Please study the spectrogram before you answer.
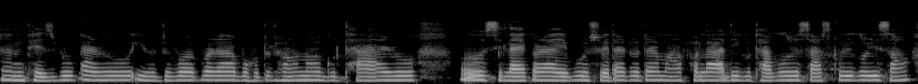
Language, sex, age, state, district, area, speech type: Assamese, female, 45-60, Assam, Jorhat, urban, spontaneous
